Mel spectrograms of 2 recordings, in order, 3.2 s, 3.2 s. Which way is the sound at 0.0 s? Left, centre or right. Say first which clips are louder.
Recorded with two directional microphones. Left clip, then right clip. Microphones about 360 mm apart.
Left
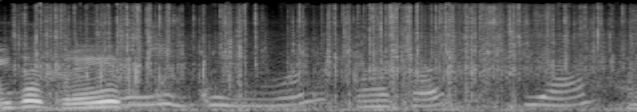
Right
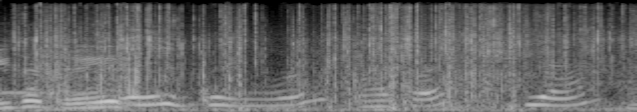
Left 3 dB; right.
